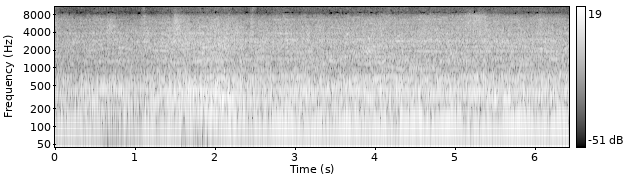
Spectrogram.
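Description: Lovol 754 III tractor engine working under throttle while ploughing with a Kverland 2x16 plough, a loud sustained drone heard from the cabin, swelling slightly in places.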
